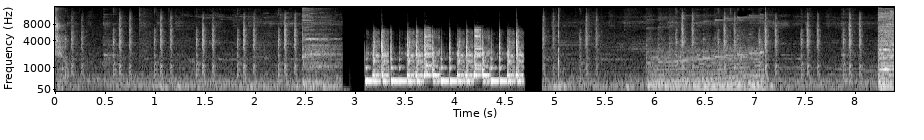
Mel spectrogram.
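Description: Ultra Reels video slot machine's game sounds: rapid clicking of spinning and stopping reels, broken in the middle by a loud electronic three-note jingle that starts and cuts off abruptly.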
